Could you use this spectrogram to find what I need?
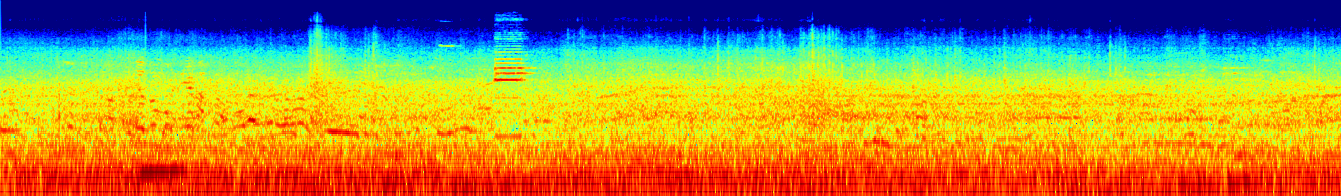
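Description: Many people chatter in a busy street.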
